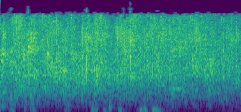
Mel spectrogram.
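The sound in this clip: An audience breaks into applause during a talk: a dense, loud clatter of many hands clapping, steady and sustained for the whole clip.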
